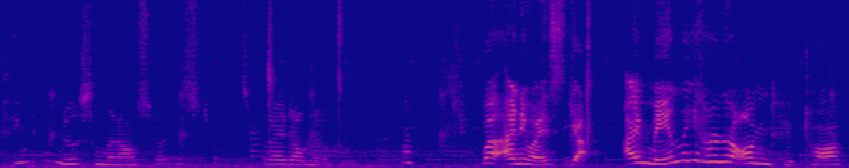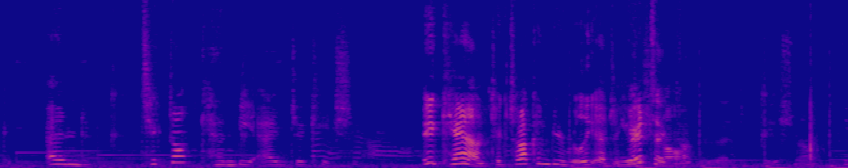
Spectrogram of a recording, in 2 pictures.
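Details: Young female speaker in conversation; ordinary conversational speech.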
